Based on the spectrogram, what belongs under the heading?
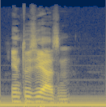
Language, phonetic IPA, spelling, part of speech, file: Russian, [ɪntʊzʲɪˈazm], энтузиазм, noun, Ru-энтузиазм.ogg
- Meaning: enthusiasm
